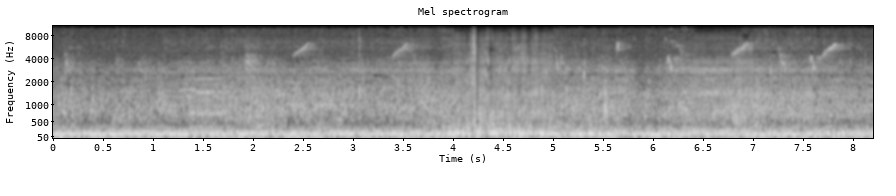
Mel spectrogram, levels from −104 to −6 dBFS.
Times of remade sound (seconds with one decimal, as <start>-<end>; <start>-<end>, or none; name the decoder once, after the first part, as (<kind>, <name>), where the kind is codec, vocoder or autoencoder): 4.0-5.0 (vocoder, Vocos); 6.4-7.0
